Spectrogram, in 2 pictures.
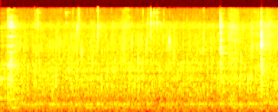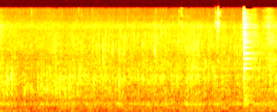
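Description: Cabbage cooks in a pan with mustard paste stirred in, giving a soft, low sizzle with occasional scraping clicks of a spoon, quiet and steady throughout.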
